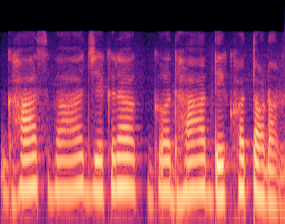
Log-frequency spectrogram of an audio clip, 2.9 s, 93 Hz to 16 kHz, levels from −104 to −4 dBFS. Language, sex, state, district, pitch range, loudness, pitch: Bhojpuri, female, Uttar Pradesh, Deoria, 190-205 Hz, -17 LUFS, 200 Hz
